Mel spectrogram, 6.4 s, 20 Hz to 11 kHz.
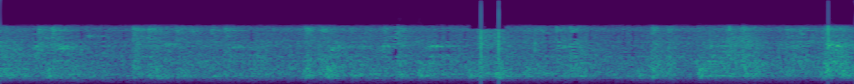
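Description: Running noise heard inside a JR 115-series electric train under way: a steady rushing and rattling of the moving car. Two sharp clicks come close together about three and a half seconds in, and another comes near the end.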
